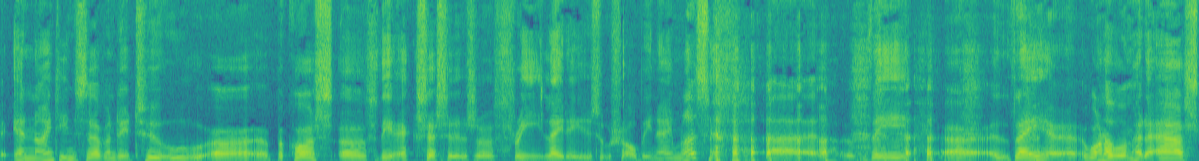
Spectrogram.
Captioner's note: laughs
